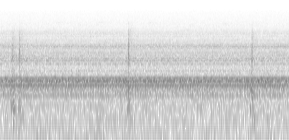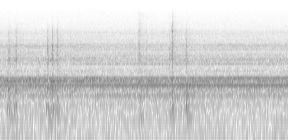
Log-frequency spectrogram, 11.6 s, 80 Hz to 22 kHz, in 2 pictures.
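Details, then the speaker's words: Cincinnati 205 milling machine moving table on X-axis power feed: steady motor hum with irregular sharp clicks every second or two, feed stopping then running smooth; stuttering, suspected slipping gear. "that noise that you hear and what it does is it makes us a stutter it'll actually stop and then run smooth and then stop"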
